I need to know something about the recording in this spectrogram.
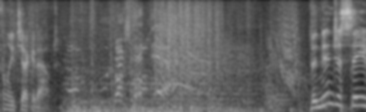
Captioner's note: game sounds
